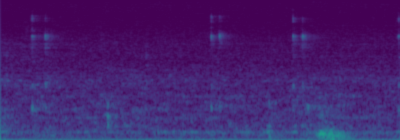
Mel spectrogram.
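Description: Faint computer mouse clicks, a few quick double clicks spread through, over a low steady hum.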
